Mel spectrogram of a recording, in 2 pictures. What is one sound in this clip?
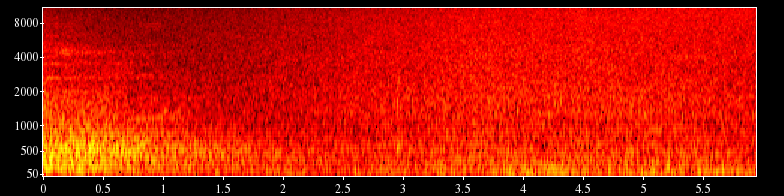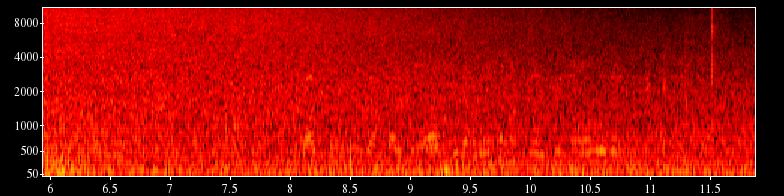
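Jets of a large fountain roar and hiss with rushing water, then slowly fade.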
